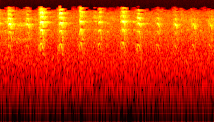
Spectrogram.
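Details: Great spotted woodpecker chick, noisy and demanding while being fed by a parent in the grounds of a historic house, giving high, sharp, piercing calls repeated about four times a second in a steady, insistent series.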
